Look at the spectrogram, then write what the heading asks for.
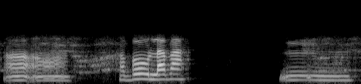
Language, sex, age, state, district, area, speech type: Assamese, female, 30-45, Assam, Sivasagar, rural, conversation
